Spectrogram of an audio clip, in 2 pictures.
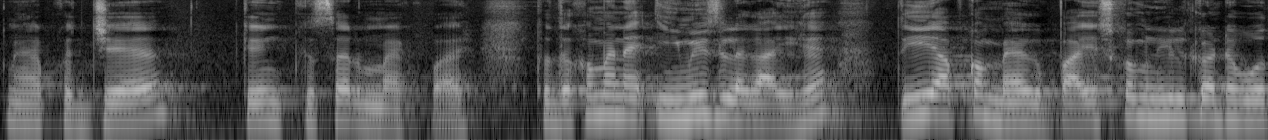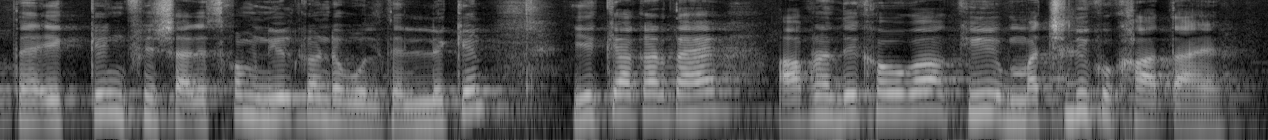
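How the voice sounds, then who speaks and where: A man with a high-pitched, mellow voice teaches an online lesson on bird names at a moderate pace, mixing English words into his talk. He repeats himself and asks viewers questions, then answers them himself.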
